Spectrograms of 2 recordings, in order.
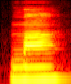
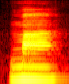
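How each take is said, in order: No difference in how they are said.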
